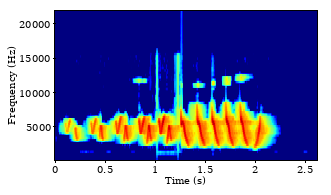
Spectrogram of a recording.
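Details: A full Northern waterthrush song: soft, high paired chips that speed up and grow louder into a rapid, emphatic series of sharply downslurred notes, then stop abruptly.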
